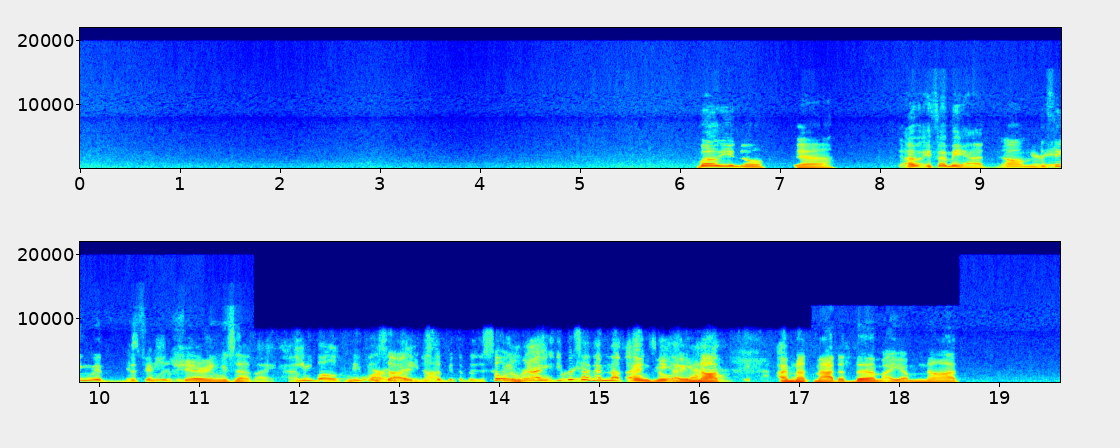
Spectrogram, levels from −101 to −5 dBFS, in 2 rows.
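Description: A call bitrate drop begins at 11.06 s and lasts to the end. The encoder's budget falls from 32 to 12 kbps, so speech is coded more coarsely and the bandwidth narrows from 20 kHz to 8 kHz. The voice turns muffled and rough, bottoming out for about 5.5 s.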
